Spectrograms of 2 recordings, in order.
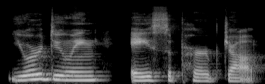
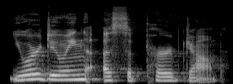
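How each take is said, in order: First: The word 'a' is long and full. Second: The word 'a' is short and reduced. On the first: "if I am thinking to speak slowly" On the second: "when I speak normally"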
